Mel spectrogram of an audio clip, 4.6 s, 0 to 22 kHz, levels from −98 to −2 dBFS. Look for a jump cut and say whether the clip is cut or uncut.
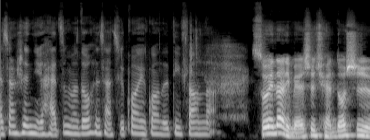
cut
